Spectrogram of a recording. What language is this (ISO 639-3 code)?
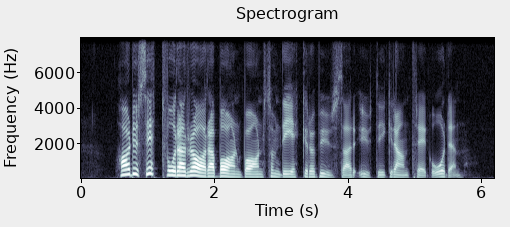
swe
